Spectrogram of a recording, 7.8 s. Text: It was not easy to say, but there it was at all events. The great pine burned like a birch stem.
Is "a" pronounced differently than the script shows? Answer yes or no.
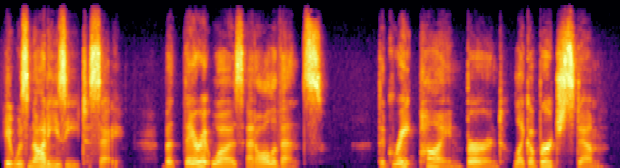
no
